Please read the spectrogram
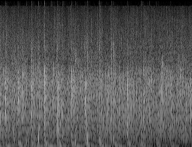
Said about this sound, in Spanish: Te queremos, este aplauso para ti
